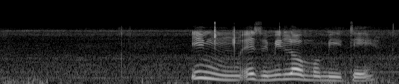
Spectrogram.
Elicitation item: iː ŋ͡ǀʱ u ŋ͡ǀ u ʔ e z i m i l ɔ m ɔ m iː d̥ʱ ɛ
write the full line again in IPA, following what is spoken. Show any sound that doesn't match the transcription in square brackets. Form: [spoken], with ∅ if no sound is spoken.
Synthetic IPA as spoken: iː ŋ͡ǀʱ u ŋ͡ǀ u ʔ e z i m i l ɔ m ɔ m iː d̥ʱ ɛ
